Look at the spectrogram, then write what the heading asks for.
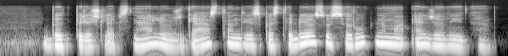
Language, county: Lithuanian, Panevėžys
